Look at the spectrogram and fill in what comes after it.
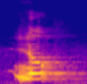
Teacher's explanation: This no has a falling intonation.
